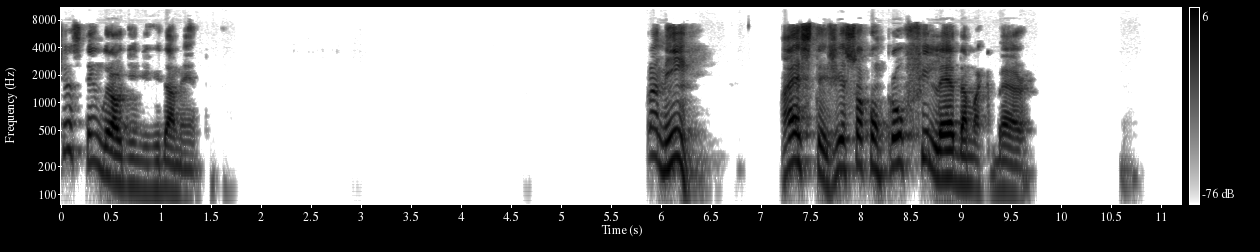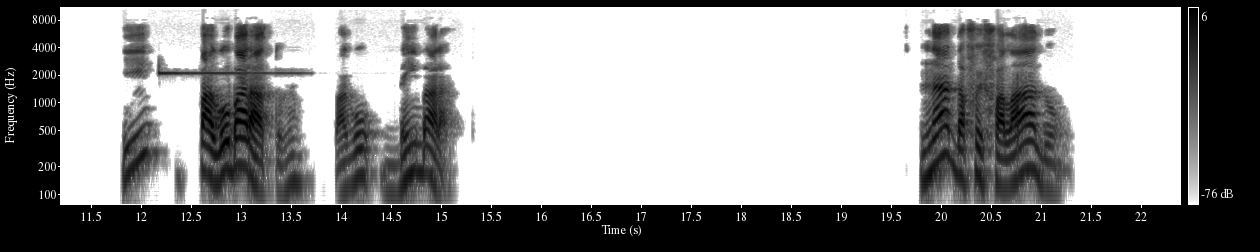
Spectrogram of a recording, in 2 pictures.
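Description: A middle-aged man talks calmly into a microphone, close by, in short bursts with pauses.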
